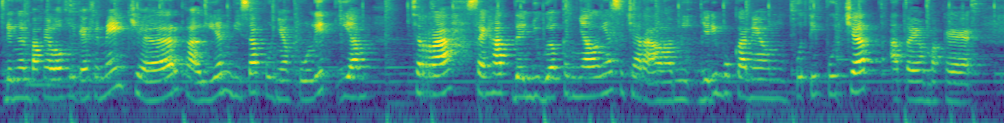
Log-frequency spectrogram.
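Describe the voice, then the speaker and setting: A woman's voice: on the high side, moderate pace. A young woman in her twenties, a brand founder chatting casually and upbeat as she answers viewer questions. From Indonesia. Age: 20s. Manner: chatty, upbeat, mixes in English phrases. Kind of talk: casual chat. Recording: echoey room with soft music.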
